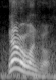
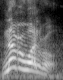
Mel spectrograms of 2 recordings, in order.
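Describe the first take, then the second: First: Said in the usual way. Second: Number one rule said higher and louder, proclaimed; emphatic announcement. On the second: Shown as a demonstration. Stating the culture's top rule to listeners, emphatic.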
